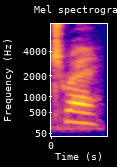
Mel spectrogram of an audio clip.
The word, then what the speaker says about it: treasure: treasure là kho báu các em nhớ đọc là âm e nha tre chứ không phải là tree nhé treasure treasury nonsense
